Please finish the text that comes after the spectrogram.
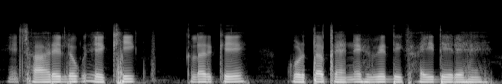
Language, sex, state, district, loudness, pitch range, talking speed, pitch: Hindi, male, Jharkhand, Ranchi, -16 LUFS, 115-125 Hz, 155 wpm, 120 Hz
